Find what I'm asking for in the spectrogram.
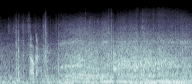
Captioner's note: tiresqueal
